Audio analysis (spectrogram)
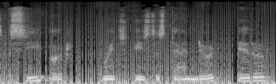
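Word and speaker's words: cerr: outputs then we have c e r r pronounced as c r which is the standard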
